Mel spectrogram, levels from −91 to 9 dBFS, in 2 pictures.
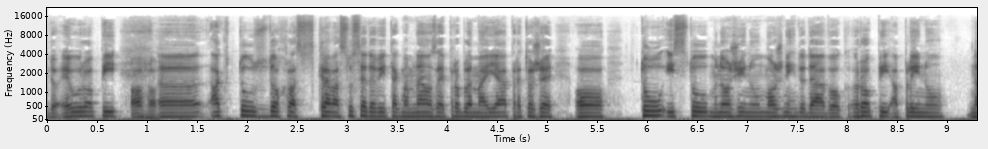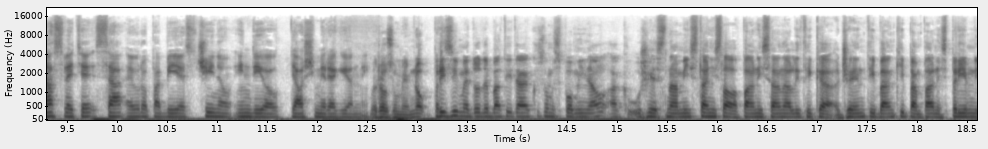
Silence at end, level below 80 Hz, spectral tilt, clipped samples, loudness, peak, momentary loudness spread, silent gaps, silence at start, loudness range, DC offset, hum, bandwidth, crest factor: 0 s; -26 dBFS; -5 dB/octave; under 0.1%; -17 LUFS; -4 dBFS; 4 LU; none; 0 s; 1 LU; 0.5%; none; 17 kHz; 14 dB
